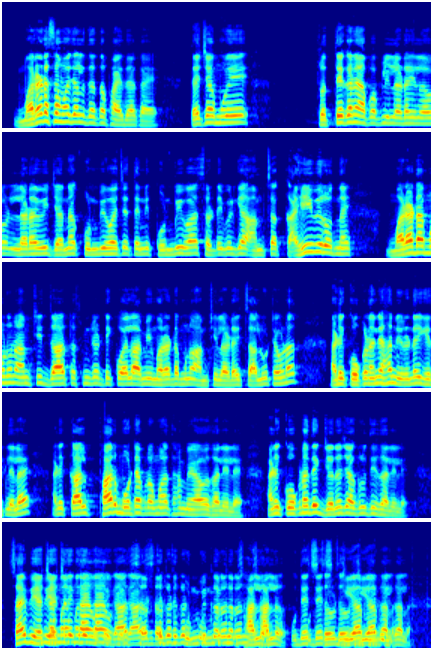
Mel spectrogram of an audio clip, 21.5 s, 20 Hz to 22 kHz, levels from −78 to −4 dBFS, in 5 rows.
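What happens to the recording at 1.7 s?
Nothing goes wrong at 1.7 s; the audio plays through that moment intact, with no dropout, click or distortion.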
